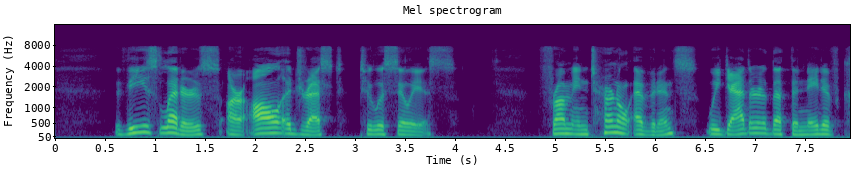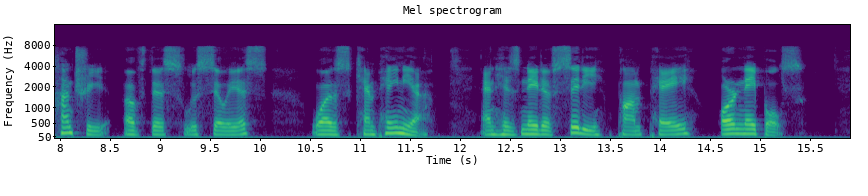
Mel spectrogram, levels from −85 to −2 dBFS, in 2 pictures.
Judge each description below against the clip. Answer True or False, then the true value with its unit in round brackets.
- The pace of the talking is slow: True (105 wpm)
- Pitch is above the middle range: False (140 Hz)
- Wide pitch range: False (3.5 semitones)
